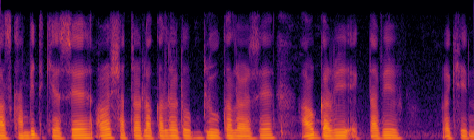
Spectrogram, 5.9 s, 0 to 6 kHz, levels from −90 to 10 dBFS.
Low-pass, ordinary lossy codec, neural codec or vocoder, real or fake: 5.4 kHz; none; none; real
